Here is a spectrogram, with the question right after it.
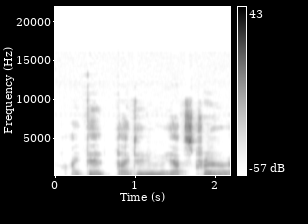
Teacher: the learner answering should try to say I did I do that's true etc using a falling tone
